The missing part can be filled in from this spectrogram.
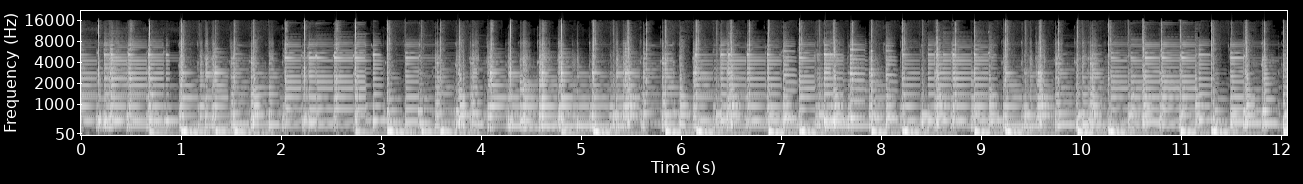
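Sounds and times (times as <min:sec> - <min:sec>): plucked lute melody: 0:00.0 - 0:12.0.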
